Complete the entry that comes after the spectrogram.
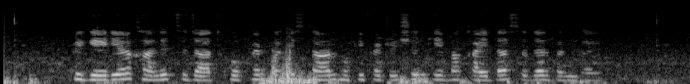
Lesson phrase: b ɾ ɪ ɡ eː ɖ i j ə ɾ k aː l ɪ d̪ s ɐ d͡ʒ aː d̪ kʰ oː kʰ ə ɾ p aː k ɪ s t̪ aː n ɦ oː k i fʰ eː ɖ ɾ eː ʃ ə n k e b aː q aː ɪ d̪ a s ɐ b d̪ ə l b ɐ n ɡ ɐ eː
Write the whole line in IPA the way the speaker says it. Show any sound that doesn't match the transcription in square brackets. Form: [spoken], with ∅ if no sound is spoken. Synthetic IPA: b ɾ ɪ ɡ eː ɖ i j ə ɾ [x] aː l ɪ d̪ s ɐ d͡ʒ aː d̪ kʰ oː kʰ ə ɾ p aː k ɪ s t̪ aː n ɦ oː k i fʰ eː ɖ ɾ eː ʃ ə n k e b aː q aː ɪ d̪ a s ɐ [∅] d̪ ə [ɾ] b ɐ n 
